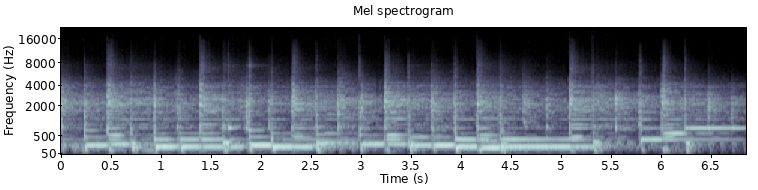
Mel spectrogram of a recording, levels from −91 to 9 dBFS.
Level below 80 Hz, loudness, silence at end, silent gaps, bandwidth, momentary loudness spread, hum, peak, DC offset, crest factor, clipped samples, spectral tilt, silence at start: -56 dBFS; -14 LUFS; 0 s; none; 8.2 kHz; 7 LU; none; 0 dBFS; under 0.1%; 12 dB; under 0.1%; -7 dB/octave; 0 s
